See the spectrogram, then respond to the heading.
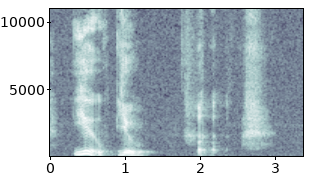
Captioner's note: chuckles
